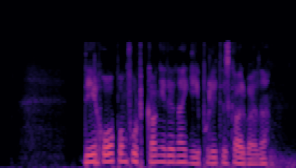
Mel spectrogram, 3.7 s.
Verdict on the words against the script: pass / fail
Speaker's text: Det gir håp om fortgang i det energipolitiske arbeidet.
pass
